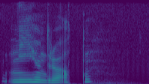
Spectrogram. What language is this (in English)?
Norwegian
